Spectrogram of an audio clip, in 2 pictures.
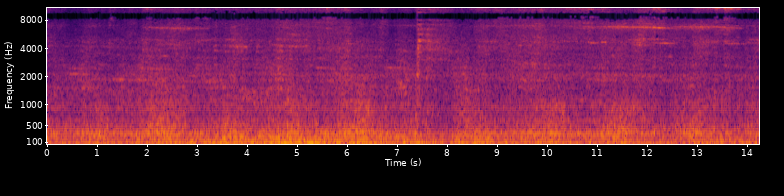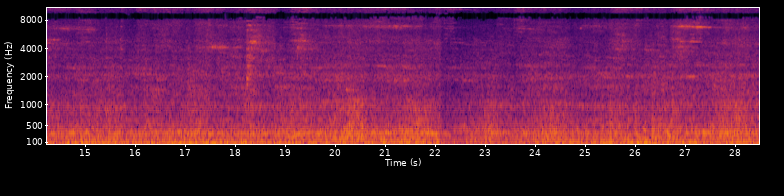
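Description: Double-stack container train's well cars rolling past: a steady rumble and rattle of wheels on the rails, with faint high wheel squeals coming and going.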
